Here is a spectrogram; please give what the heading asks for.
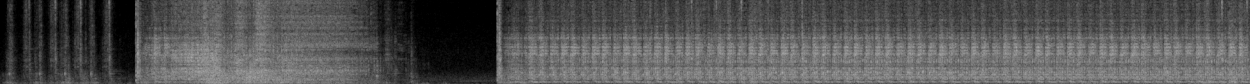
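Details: Rough-looking Falcon, started with a fresh battery and a little gas poured in: starter churns briefly, pause, then catches on the next try and settles into a steady, even idle with no misses.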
